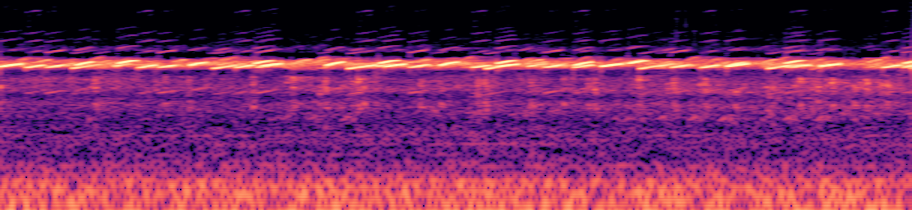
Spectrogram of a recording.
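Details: Frogs at dusk calling in a dense chorus: a steady high trilling band with bright, quick pulses overlapping continuously, the loudness swelling and dipping in short bursts about every half second.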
